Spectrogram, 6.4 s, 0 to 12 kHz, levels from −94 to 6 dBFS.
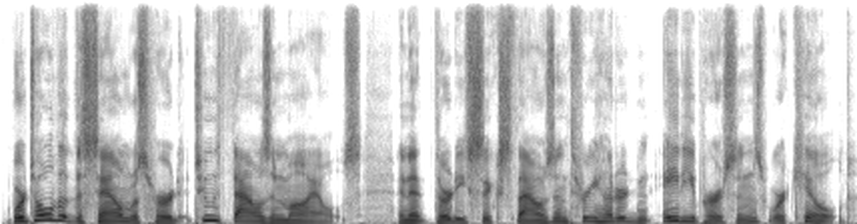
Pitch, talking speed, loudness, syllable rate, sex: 150 Hz, 195 wpm, -20 LUFS, 5.3 syllables/s, male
